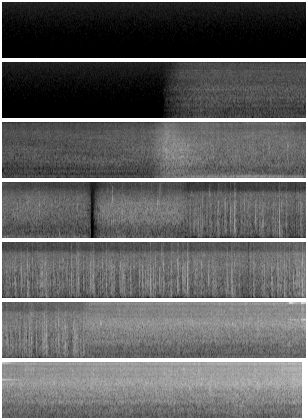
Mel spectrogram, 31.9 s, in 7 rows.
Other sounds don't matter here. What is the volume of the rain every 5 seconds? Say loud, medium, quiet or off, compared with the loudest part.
off, off, quiet, quiet, medium, medium, loud.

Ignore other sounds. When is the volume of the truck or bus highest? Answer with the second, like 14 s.
12 s.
